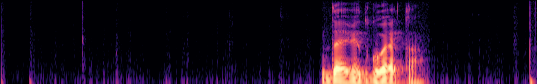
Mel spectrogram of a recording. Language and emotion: Russian, neutral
